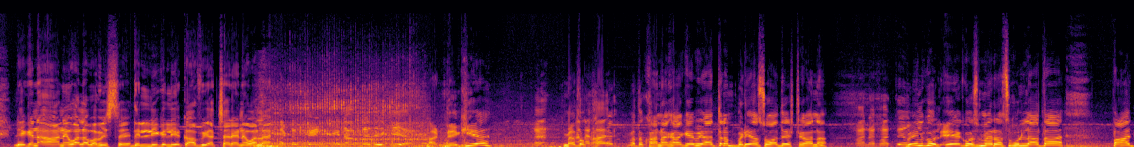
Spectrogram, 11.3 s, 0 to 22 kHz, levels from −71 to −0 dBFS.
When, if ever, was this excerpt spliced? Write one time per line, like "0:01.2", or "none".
0:01.3
0:02.7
